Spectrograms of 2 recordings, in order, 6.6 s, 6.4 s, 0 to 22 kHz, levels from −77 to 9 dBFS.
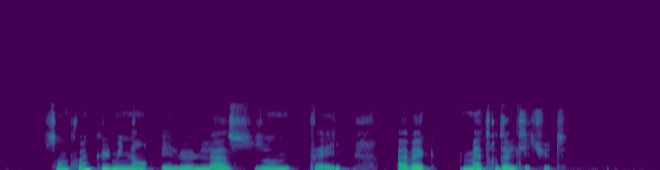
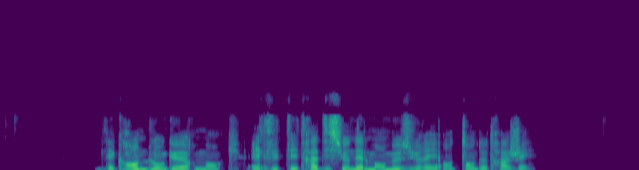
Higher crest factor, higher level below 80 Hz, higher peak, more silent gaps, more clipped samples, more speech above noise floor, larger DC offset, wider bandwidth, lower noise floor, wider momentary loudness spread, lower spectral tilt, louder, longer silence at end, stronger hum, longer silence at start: second, 18 dB vs 26 dB; about the same, -70 dBFS vs -66 dBFS; second, -12 dBFS vs -2 dBFS; neither; neither; second, 47 dB vs over 65 dB; neither; second, 8.4 kHz vs 10 kHz; second, -76 dBFS vs under -90 dBFS; about the same, 10 LU vs 10 LU; first, -7.5 dB/octave vs -4 dB/octave; second, -30 LUFS vs -25 LUFS; about the same, 1 s vs 1.1 s; neither; second, 0.5 s vs 1 s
